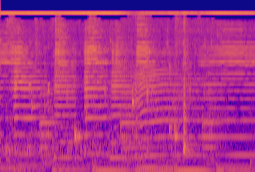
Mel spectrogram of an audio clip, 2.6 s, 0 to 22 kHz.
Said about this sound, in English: My Swiss chard has been cooking for about 5 minutes, so it's nice and tender, so I'm gonna drain that, rinse it with a little cool water, and squeeze out all of the excess water, as much as you can get.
